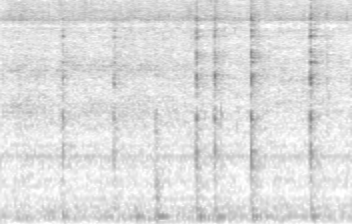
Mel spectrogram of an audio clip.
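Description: A utensil stirs chocolate melting in a double boiler, making soft, evenly spaced clicks and scrapes against the bowl roughly every half second over a faint steady hum.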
